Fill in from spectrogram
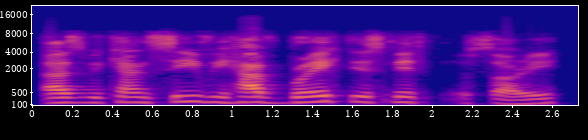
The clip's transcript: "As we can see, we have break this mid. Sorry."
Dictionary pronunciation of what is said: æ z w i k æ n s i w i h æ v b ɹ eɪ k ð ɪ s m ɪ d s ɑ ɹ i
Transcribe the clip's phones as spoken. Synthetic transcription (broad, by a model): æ z w i k æ n s i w i h æ v b ɹ eɪ k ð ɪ s m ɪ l s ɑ ɹ i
